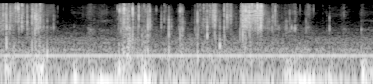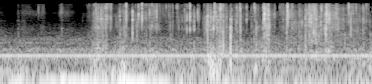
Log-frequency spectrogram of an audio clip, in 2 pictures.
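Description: A small, thin, hollow crumpled gold metallic foil wrapper is held in the fingertips and crinkled and squeezed right beside the microphone. It makes dense, bright crackling and crunching bursts that rise and fall in irregular clusters, over a faint steady low hum.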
